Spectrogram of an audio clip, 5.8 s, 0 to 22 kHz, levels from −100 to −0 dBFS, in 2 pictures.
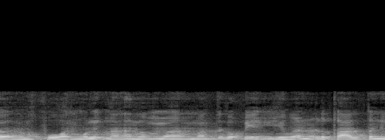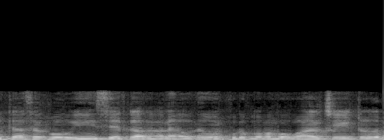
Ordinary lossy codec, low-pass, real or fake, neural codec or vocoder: none; none; fake; codec, 16 kHz, 1 kbps, FunCodec, trained on Chinese and English, 50 frames a second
